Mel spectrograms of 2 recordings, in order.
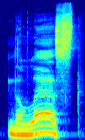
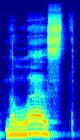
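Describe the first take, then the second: No difference in how they are said.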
